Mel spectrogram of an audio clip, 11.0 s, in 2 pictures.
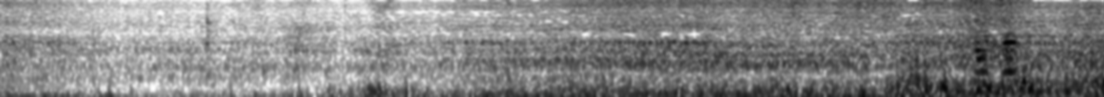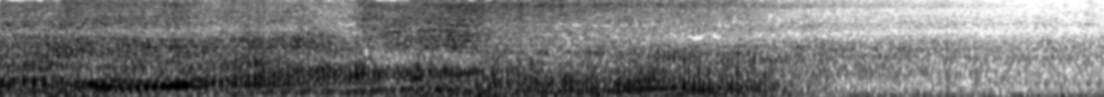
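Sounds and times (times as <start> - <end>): car engine revving hard: 2.2 - 9.8.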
